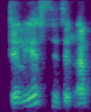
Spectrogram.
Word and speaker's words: Titleist: The shit, bro, it took me forever, like, to learn the proper way of pronouncing Titleist. I was like, Titleist?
